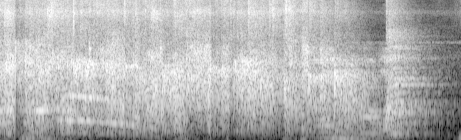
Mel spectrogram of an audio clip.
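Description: Classroom students clapping together in a lively, dense burst of hands that holds steady, then thins and fades toward the end, with faint voices underneath.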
